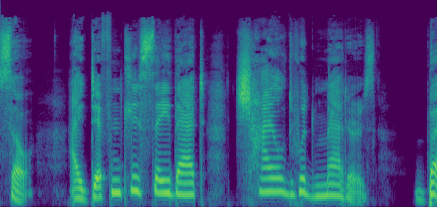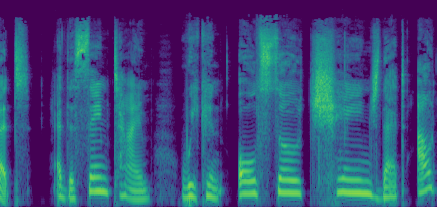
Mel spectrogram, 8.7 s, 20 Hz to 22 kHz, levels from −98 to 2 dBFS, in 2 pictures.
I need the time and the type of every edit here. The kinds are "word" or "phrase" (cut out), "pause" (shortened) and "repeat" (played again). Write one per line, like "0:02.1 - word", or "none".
none

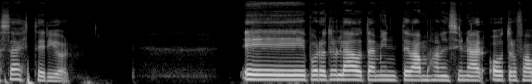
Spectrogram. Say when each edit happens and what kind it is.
none

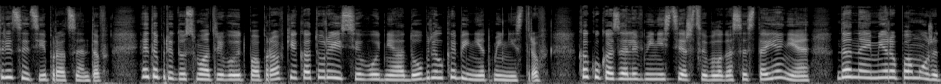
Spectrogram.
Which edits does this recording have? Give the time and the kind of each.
none

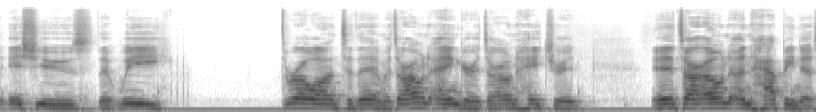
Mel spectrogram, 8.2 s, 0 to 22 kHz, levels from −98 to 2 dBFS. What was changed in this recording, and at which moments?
none

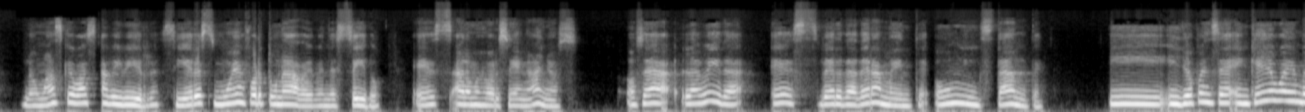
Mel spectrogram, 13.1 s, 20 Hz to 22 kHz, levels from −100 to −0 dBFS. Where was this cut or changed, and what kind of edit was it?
none

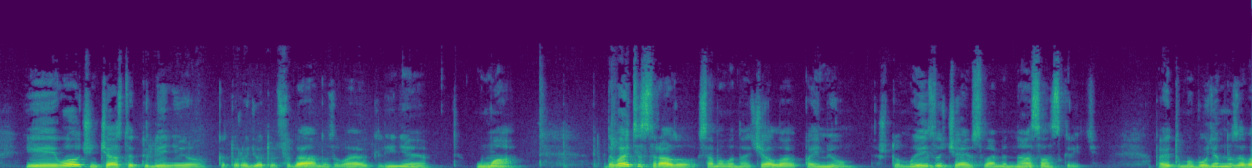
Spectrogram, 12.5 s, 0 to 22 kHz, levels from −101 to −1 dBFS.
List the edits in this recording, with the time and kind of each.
none

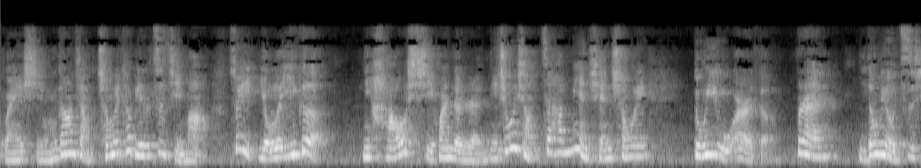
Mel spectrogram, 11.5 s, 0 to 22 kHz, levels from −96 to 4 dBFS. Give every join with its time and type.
0:09.8 - pause

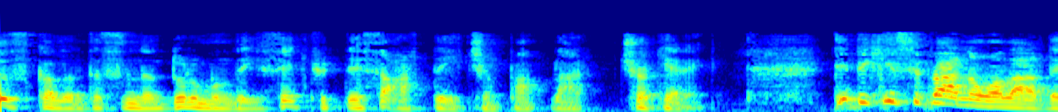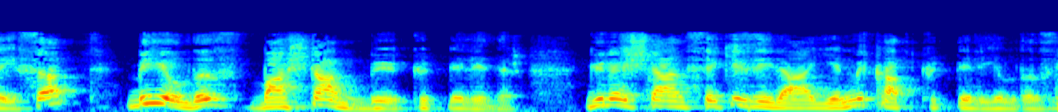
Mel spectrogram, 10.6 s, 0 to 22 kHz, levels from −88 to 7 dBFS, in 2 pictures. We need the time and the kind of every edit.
none

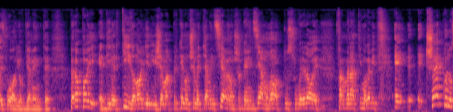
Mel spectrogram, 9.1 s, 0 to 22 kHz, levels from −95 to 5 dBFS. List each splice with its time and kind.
none

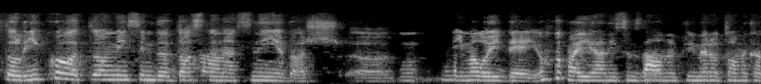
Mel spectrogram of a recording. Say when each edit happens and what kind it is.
none

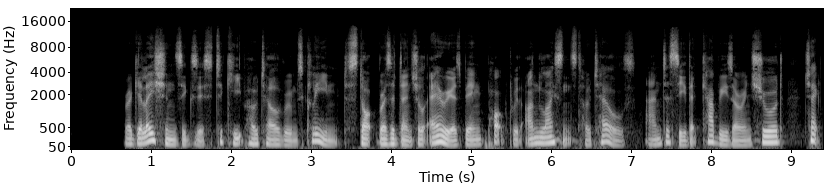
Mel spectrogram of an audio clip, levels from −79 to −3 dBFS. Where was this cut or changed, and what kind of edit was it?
0:03.4 - pause
0:07.1 - pause

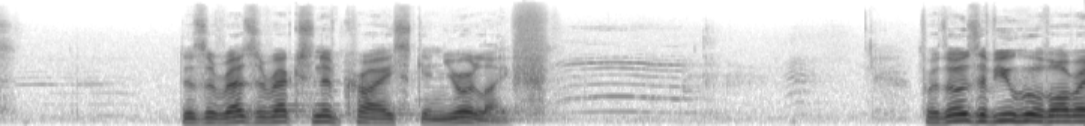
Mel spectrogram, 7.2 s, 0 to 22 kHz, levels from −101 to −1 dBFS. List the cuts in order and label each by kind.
0:02.3 - word
0:02.8 - word

